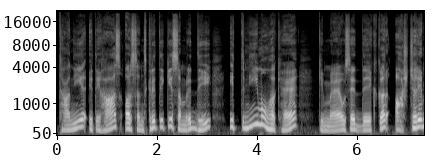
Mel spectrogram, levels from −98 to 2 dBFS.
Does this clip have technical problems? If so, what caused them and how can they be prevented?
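No, nothing in this speech recording stood out as a technical problem on listening, so there is nothing here that needs preventing.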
